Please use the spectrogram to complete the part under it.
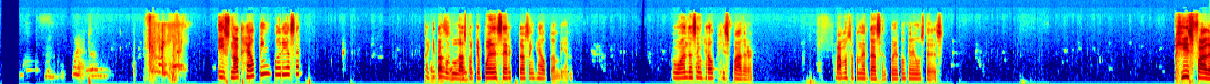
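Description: A woman speaks calmly through a microphone in an online call, in short phrases with pauses.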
